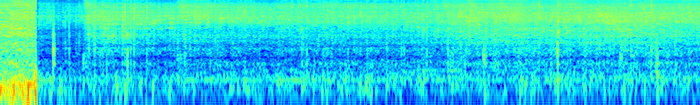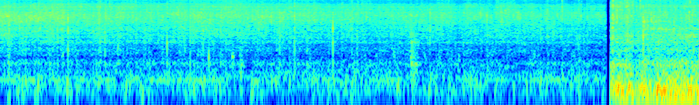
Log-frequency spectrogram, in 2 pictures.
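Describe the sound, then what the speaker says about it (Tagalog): Pakbet ingredients sautéing with onion and garlic in a hot pan, a steady loud sizzle filling the whole stretch, with a brief louder burst at the start and end. "Nasangkutsa ko na yung sahog at nilagay ko na rin yung sibuyas at bawang."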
